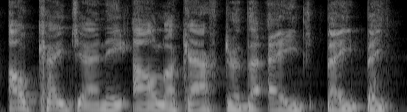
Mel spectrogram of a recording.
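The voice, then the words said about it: Forrest Gump character impression. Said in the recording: “my impression of, what's his name? Forrest Gump.”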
